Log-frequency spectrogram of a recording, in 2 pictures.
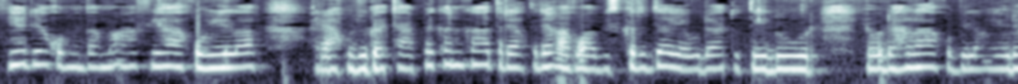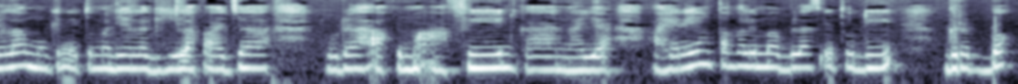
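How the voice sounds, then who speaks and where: A young woman telling her own story in an interview, rushing through it and acting out the quoted dialogue. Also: fairly high pitch, husky, highs cut off. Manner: fast, animated retelling, acting out quoted dialogue. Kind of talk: emotional personal account.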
